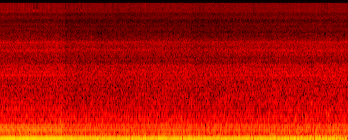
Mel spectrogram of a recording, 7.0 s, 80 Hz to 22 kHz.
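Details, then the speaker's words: 2008 Yamaha FZ1 after replacing the ignition coils, which cured a stutter and hesitation under 4000 rpm: the bike now pulls with a smooth, steady drone through low revs, no missed beats. "I was thought I would would let you guys know how I fixed that what my problem was swapped out the coil now she rides like a dream"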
